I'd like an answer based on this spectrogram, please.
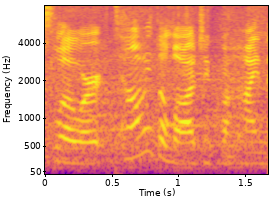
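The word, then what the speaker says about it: Slowre: brand is really unique the name is actually spelled SL o w r e even though it's pronounced slower tell me the logic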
